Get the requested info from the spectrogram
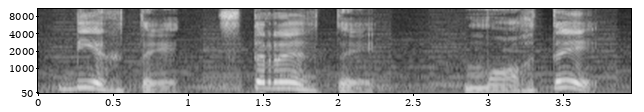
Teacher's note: оглушення не відбувається і г вимовляється дзвінко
